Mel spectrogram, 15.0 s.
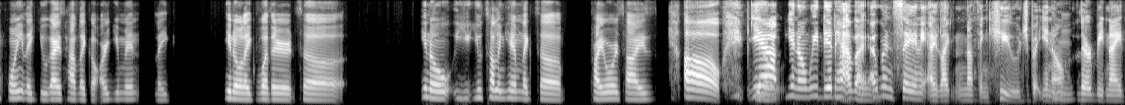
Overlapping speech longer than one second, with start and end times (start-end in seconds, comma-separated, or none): none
